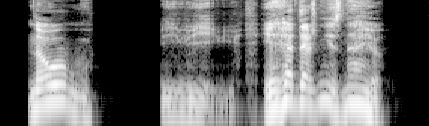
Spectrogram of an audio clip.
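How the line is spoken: Flustered mumble. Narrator (Russian): промямлил Гарри, которого эта просьба о поддержке привела в смятение

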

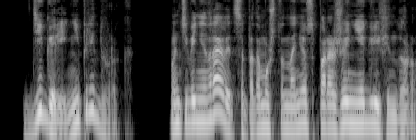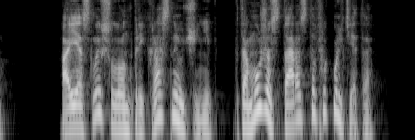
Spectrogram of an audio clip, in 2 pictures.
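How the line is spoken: Authoritative, firm tone. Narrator (Russian): непререкаемым тоном проговорила Гермиона

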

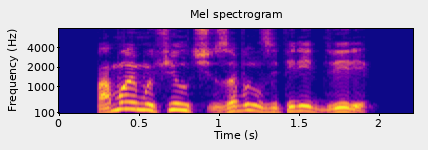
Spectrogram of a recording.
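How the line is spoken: Cheerful announcement. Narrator (Russian): бодро сообщил Гарри

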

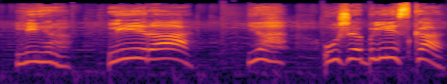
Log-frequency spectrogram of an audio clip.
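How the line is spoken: Hoarse wheeze. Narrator (Russian): прохрипела она

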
